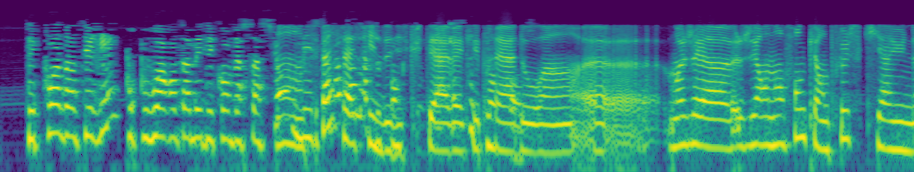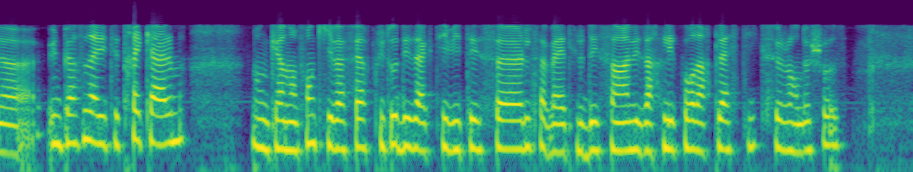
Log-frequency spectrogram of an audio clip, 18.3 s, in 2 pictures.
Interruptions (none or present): present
